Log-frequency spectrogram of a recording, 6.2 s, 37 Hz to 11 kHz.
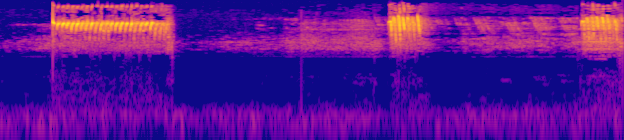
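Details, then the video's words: White albino canary, a 2017 champion singer, in song: a buzzy, dense trill of about one second, then short bright bursts after pauses of near silence. "Εκπαίδευση καναρινιών - θα κελαηδούν σαν αηδόνια White Canary Singing (Albino) Chambion of 2017"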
